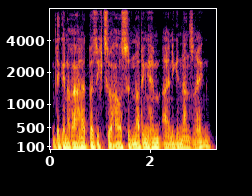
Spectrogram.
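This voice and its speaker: Deep, husky courteous state official. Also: male voice, steady tone, a little fast, darkish tone, heavily acted. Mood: courteous, explanatory. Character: urbane, official state commissioner acting as interpreter. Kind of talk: radio drama dialogue.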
